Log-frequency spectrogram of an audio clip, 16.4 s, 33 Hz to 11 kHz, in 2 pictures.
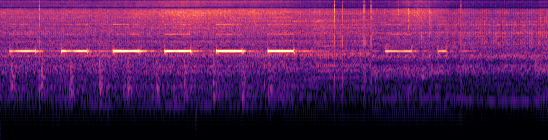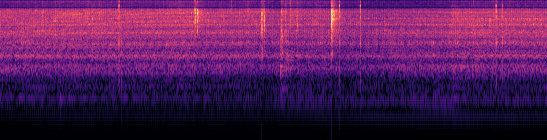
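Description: John Deere 130G excavator's travel alarm beeping about every three-quarters of a second over its running diesel engine, the beeping stopping about six seconds in. The engine then runs on steadily, with a few sharp clicks.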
